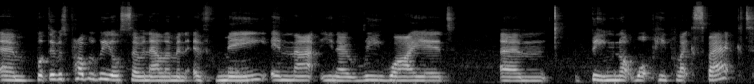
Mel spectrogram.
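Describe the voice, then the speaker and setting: The speaker has a Mancunian accent and fairly even intonation. The pace is moderate. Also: woman, medium pitch for a woman. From northern England, Manchester. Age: 40s. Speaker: HR consultant. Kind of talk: interview.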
